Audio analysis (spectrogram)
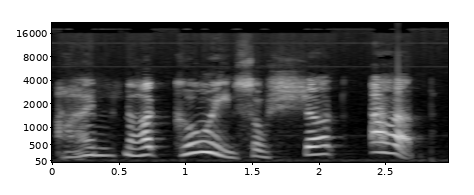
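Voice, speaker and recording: A man voicing a sulky, stubborn young girl who whines slowly and refuses everything. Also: high-pitched, big pitch swings, a little mellow, voice pushed up, heavily acted. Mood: sulky, whiny. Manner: whiny, drawn-out.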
